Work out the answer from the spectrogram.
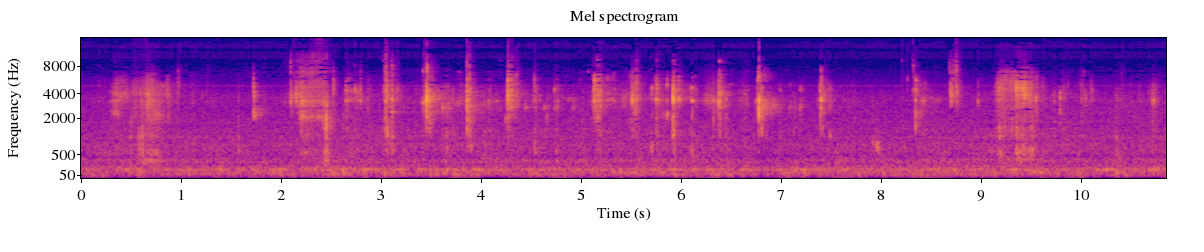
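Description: A person chewing and biting large sea snail meat dipped in chili sauce, with frequent short, irregular mouth clicks and smacks.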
